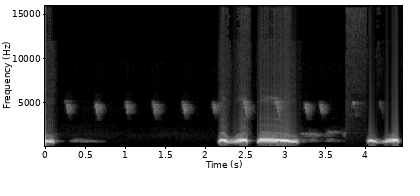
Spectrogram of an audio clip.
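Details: Spotted dove kept as a decoy to incite fighting: a mellow wavering coo phrase with a long held note, then the start of another, faint high ticking in the background.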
